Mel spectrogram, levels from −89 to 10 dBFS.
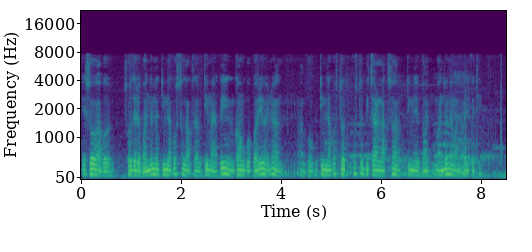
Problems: continuous background conversations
